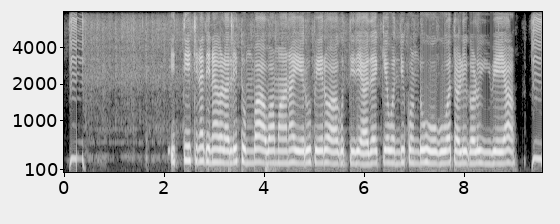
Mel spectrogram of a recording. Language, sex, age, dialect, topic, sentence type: Kannada, female, 31-35, Central, agriculture, question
